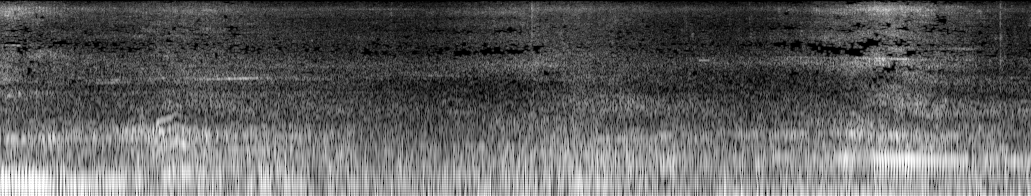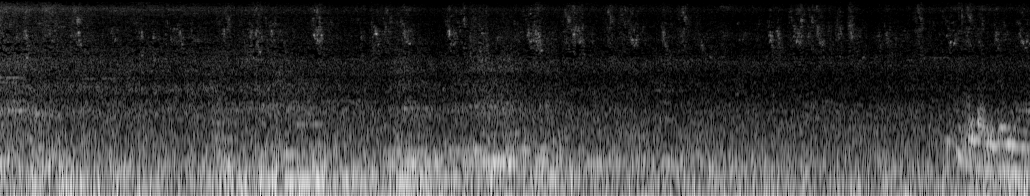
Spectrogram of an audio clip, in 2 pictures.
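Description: Street traffic, with motorcycles passing close by: one at the start and a louder pass about nine seconds in, over a steady low rumble of road noise.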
